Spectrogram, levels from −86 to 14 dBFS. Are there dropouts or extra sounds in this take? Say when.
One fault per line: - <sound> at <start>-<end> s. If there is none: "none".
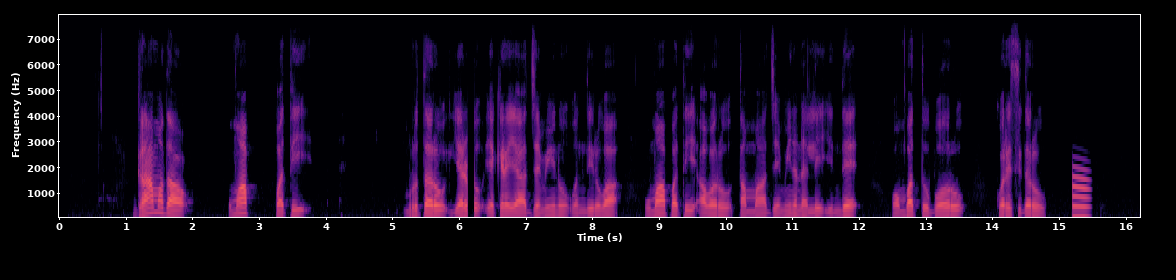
- dropout at 6.1-6.2 s
- chirp at 15.2-15.5 s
